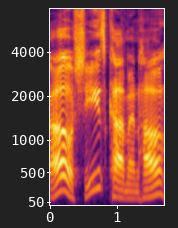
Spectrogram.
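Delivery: very loud, slow, deliberate, repeated words. Voicing a character who repeats what others said: saying it very loud. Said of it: "repeating what they're saying very loud".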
